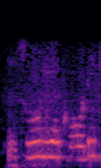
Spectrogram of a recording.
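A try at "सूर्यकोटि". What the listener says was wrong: Okay, Anga Surya Koti. நீங்க சொல்றதே கோடின்னு கேட்டது எனக்கு. Okay, Surya Koti, because it is, if there is no subscript, it is 1, right? It means it's 1, not 3. Surya Koti.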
